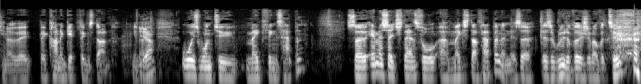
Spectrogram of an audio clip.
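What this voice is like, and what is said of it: South African accent. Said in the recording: “you can tell from my accent that I wasn't born in the UK. I was born in Cape Town.”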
